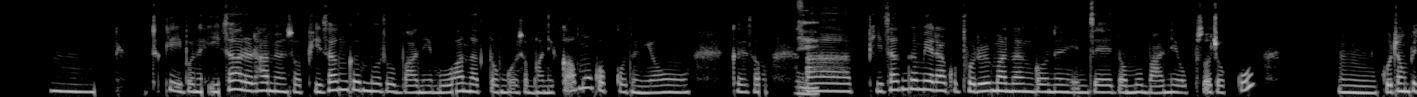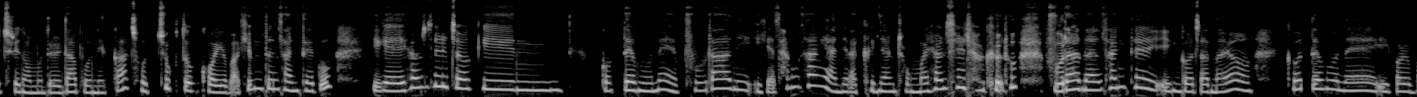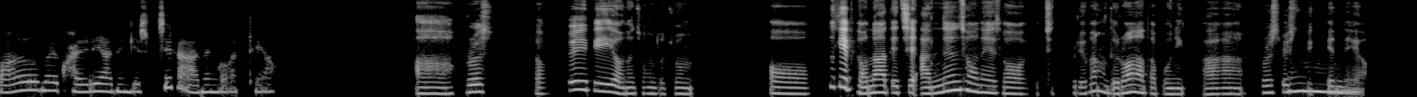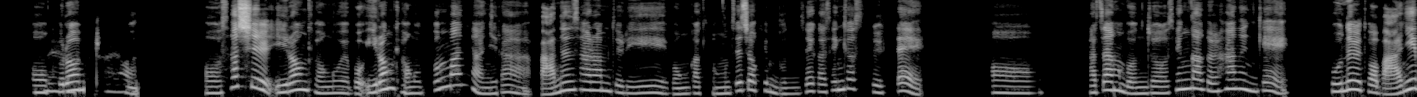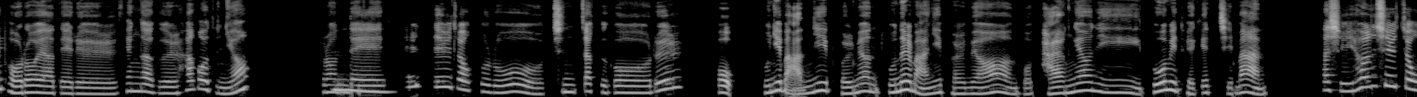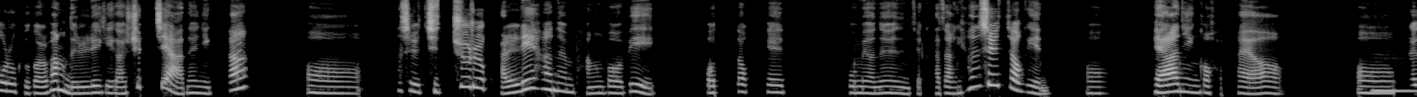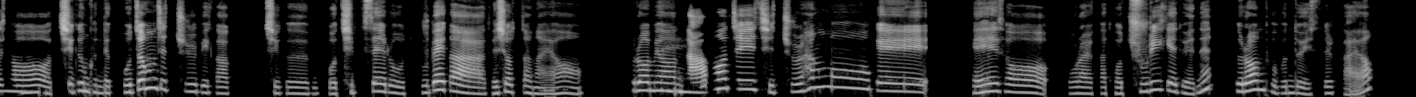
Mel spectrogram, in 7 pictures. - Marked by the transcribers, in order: laughing while speaking: "현실적으로"
- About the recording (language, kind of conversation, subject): Korean, advice, 경제적 불안 때문에 잠이 안 올 때 어떻게 관리할 수 있을까요?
